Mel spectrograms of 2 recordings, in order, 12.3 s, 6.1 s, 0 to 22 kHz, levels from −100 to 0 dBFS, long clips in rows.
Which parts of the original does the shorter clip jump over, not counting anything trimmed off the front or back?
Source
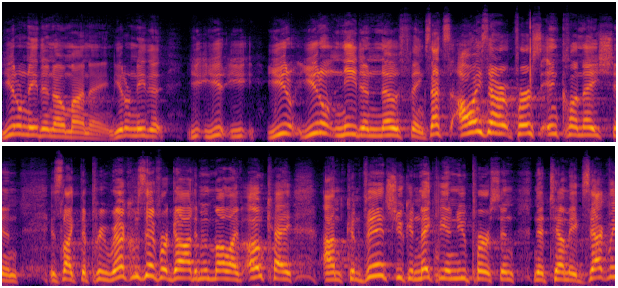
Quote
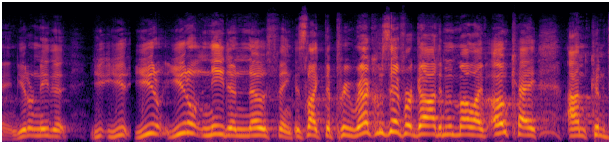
0:02.2-0:02.6
0:04.2-0:06.6

